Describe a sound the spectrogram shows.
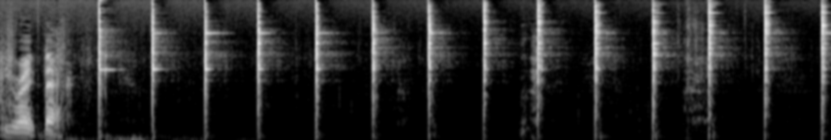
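A hammer strikes a metal bar in steady, regular blows.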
